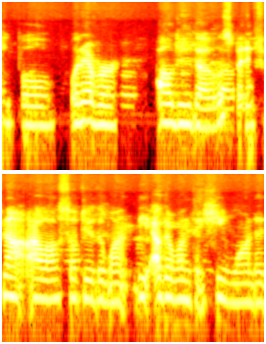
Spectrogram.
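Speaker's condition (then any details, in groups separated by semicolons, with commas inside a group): No condition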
